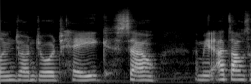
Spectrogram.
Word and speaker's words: Haigh: murders, or John George Haigh, or Hay. I would have pronounced it Hay because it's got like a G and an H at the end, and sometimes that's silent,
